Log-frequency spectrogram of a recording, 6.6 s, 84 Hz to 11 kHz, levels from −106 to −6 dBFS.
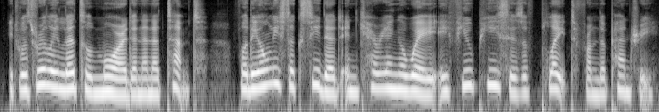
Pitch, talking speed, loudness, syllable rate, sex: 215 Hz, 210 wpm, -17 LUFS, 5.5 syllables/s, female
